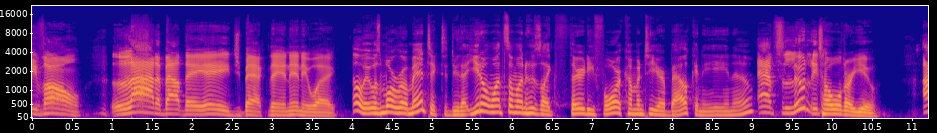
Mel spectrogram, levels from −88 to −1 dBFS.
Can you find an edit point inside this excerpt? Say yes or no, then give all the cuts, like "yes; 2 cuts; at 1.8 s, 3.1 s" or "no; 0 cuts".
yes; 2 cuts; at 3.9 s, 9.8 s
